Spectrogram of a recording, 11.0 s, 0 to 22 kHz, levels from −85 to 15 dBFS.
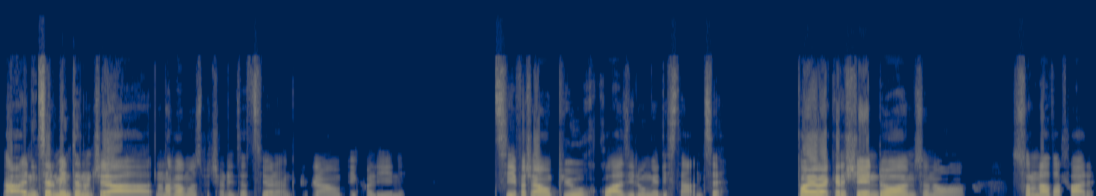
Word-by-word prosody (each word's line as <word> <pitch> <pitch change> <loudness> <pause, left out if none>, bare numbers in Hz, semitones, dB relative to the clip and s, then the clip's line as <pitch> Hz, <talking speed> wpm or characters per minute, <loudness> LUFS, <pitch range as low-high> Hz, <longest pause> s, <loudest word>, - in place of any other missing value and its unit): ah, 115 -1 +3
inizialmente 135 +8 +2
non 135 -6 -2
c'era 110 -2 +3
non 110 +1 -10
avevamo 115 -1 -2
specializzazione, 110 -1 -11
anche - - -16
perché - - -16
eravamo 100 +1 -8
piccolini. 105 -1 -15 0.9
Sì, - - -2
facevamo 120 -1 +1
più 125 -2 -5
quasi 110 0 0
lunghe 110 -1 -8
distanze. - - -9 0.6
Poi 125 -2 +7
vabbè, 115 -1 +7
crescendo, 125 -1 +3
mi 115 - -8
sono 105 -3 -9 0.5
sono 120 - -4
andato 110 0 +1
a - - -2
fare 110 -1 -2
115 Hz, 140 wpm, -24 LUFS, 110-120 Hz, 0.9 s, Poi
